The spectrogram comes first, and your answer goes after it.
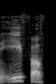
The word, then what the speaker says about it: Epha: Oh, I thought I was meeting an Epha Farber. He pronounced Epha's name correctly. EA without tripping over the word. Or as Eva liked to say, it's like Eva but with an F.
